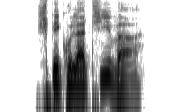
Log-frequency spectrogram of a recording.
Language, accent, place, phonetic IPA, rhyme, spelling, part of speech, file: German, Germany, Berlin, [ʃpekulaˈtiːvɐ], -iːvɐ, spekulativer, adjective, De-spekulativer.ogg
- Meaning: 1. comparative degree of spekulativ 2. inflection of spekulativ: strong/mixed nominative masculine singular 3. inflection of spekulativ: strong genitive/dative feminine singular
